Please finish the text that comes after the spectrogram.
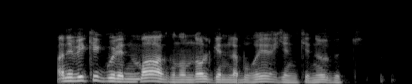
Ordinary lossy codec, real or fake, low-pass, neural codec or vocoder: Opus, 24 kbps; fake; 5.4 kHz; vocoder, 22.05 kHz, 80 mel bands, WaveNeXt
